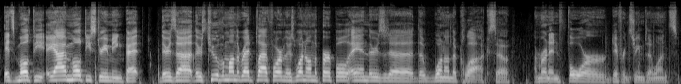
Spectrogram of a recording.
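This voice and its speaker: Chatty male streamer with a bright, high voice. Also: moderate pace, clean tone. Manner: chatty, reads out chat, thanks viewers, bursts of excited laughter. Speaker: live streamer. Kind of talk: casual live-stream chat.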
